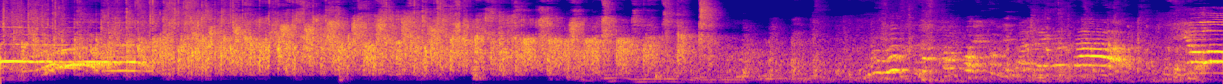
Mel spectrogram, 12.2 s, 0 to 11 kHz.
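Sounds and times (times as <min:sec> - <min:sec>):
audience applause at a book talk: 0:00.0 - 0:09.2
scattered laughter at a book talk: 0:06.0 - 0:12.1.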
